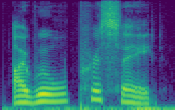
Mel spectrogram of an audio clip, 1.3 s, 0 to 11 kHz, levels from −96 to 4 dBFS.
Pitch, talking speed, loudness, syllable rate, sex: 165 Hz, 135 wpm, -14 LUFS, 3.9 syllables/s, female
